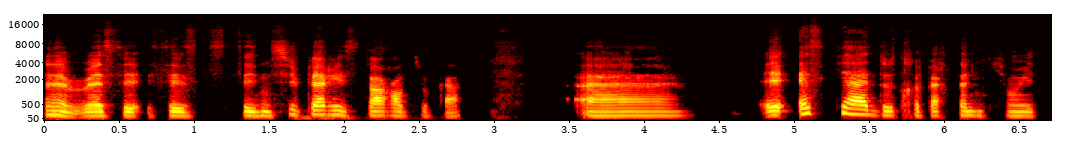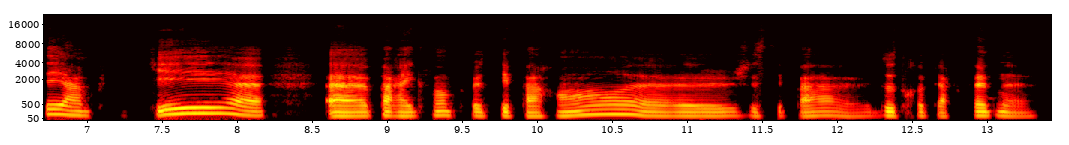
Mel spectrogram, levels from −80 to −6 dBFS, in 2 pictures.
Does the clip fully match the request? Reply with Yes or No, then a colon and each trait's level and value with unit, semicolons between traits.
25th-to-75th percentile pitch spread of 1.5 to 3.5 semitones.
Yes: average, 2.8 semitones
